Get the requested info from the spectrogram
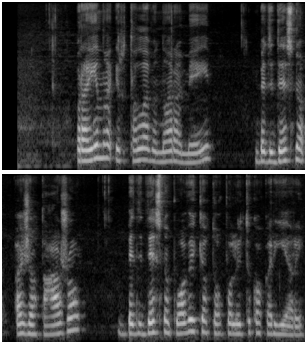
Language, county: Lithuanian, Šiauliai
